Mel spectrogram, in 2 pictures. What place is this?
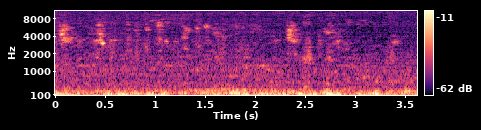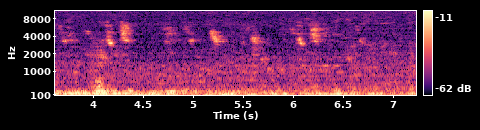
in a park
